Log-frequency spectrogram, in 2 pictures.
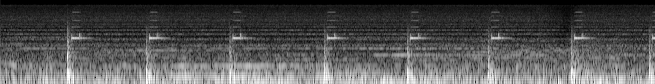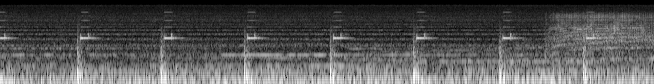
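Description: Sci-fi spacecraft computer ambience: a steady low electronic hum with a short beep about every one and a quarter seconds. Near the end comes a rapid flurry of high electronic chirps and blips.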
